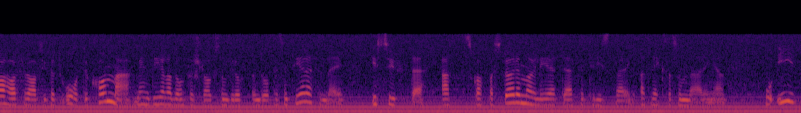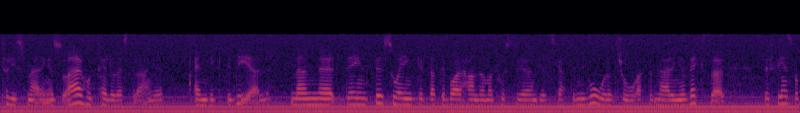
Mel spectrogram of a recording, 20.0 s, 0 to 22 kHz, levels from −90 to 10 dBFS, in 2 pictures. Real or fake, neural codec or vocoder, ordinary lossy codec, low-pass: real; none; none; 7.2 kHz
